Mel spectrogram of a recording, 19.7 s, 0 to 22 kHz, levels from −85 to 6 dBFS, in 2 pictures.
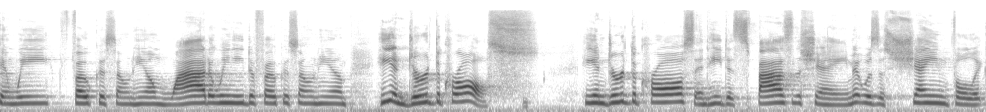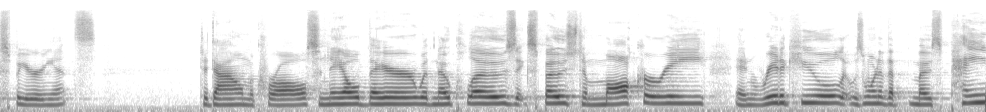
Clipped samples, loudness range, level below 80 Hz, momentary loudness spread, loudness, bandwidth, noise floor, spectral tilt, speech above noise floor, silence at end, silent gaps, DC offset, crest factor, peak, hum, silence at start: under 0.1%; 7 LU; -58 dBFS; 13 LU; -28 LUFS; 16 kHz; -61 dBFS; -5 dB/octave; 33 dB; 0 s; none; under 0.1%; 20 dB; -8 dBFS; none; 0 s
